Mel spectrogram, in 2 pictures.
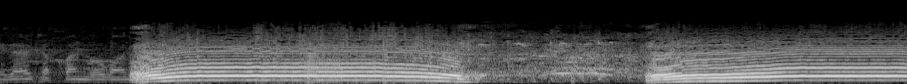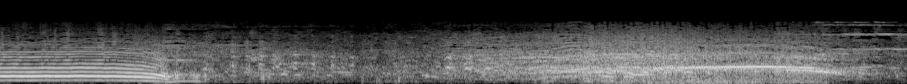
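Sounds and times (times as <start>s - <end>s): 
crowd noise: 0.0s - 18.1s
murmuring voices: 0.0s - 18.1s
cows mooing: 1.3s - 11.8s
laughter: 2.0s - 18.1s.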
